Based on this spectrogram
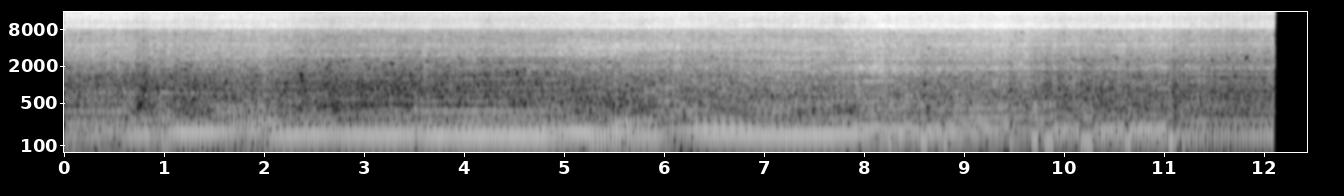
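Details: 1963 MTD Lawn Flite lawn tractor after ignition rebuild, mowing: small single runs steady and high, pitch climbing and holding too fast under load; owner says throttle and governor aren't right, had to throttle all the way down.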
